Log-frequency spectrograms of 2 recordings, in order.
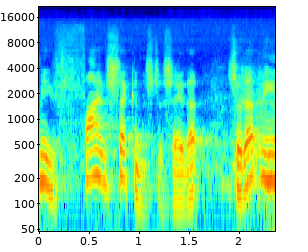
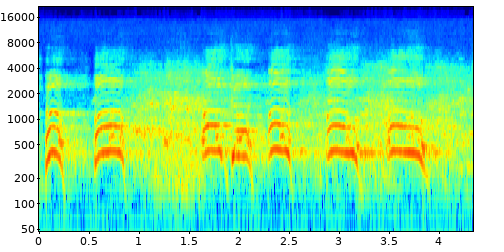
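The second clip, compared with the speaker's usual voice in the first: much higher hammed-up "oh, oh" moans; mock orgasm moans; 12 semitones higher, much slower than usual. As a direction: ham up the agonised lovemaking moans. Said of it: "they go".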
